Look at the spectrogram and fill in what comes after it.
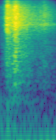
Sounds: musical instrument
music
percussion
rattle (instrument)

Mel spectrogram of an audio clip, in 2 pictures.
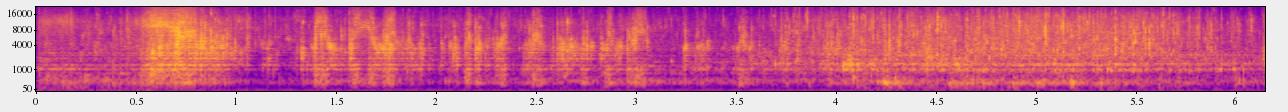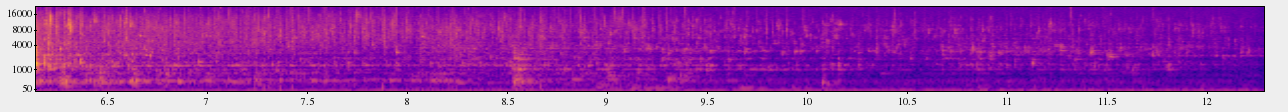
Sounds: water
toilet flush
gurgling
domestic sounds

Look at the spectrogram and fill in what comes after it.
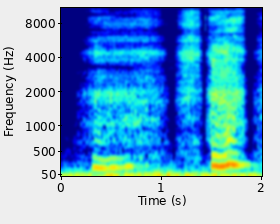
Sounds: human voice
respiratory sounds
breathing

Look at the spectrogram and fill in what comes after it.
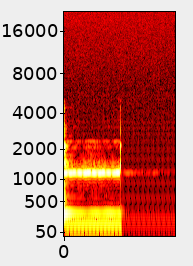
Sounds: musical instrument
keyboard (musical)
organ
music

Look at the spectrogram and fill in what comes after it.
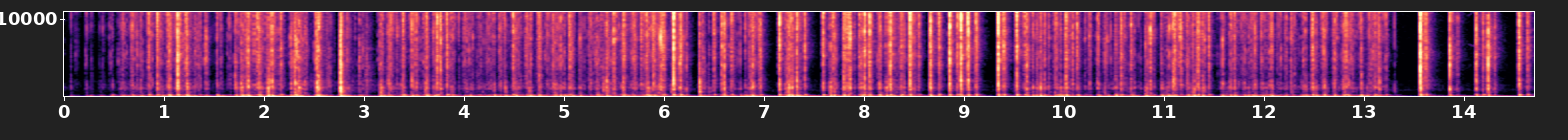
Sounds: home sounds
typing
computer keyboard

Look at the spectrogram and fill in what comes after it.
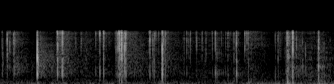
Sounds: wood

